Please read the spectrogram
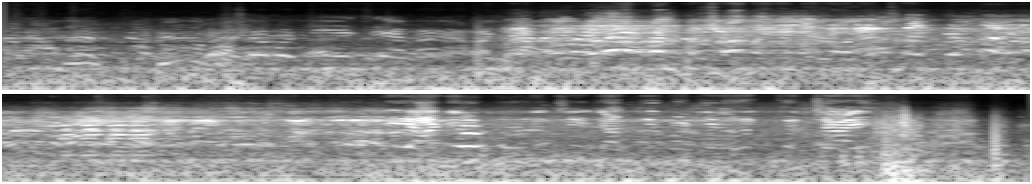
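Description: People talking close to the microphone over a steady low hum, with a short thump near the end.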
